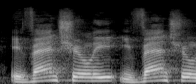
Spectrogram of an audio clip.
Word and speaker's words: eventually: We eventually avec votre accent tonique.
